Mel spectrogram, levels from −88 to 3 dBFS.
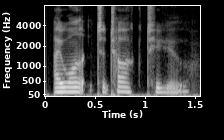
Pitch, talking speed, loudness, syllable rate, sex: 150 Hz, 230 wpm, -18 LUFS, 4.4 syllables/s, female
